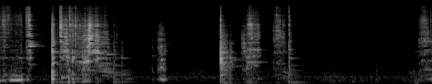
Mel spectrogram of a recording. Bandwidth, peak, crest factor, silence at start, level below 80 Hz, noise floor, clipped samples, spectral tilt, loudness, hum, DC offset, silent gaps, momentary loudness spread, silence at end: 17 kHz; -4 dBFS; 28 dB; 0 s; -66 dBFS; -64 dBFS; under 0.1%; 0 dB/octave; -26 LUFS; none; under 0.1%; none; 20 LU; 0 s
